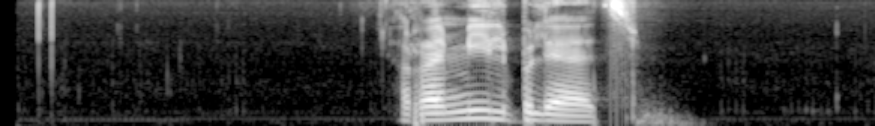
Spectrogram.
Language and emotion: Russian, angry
